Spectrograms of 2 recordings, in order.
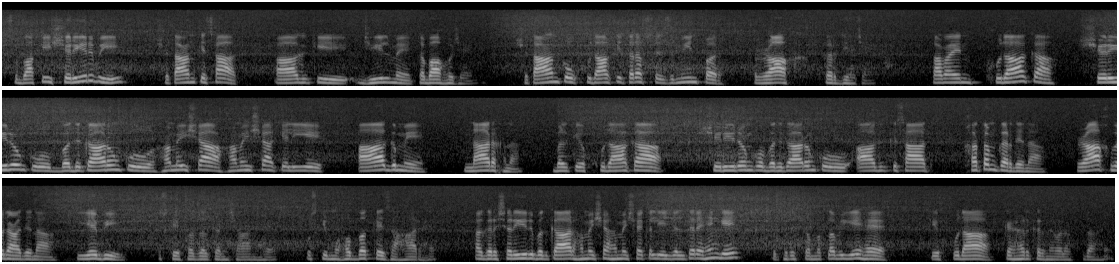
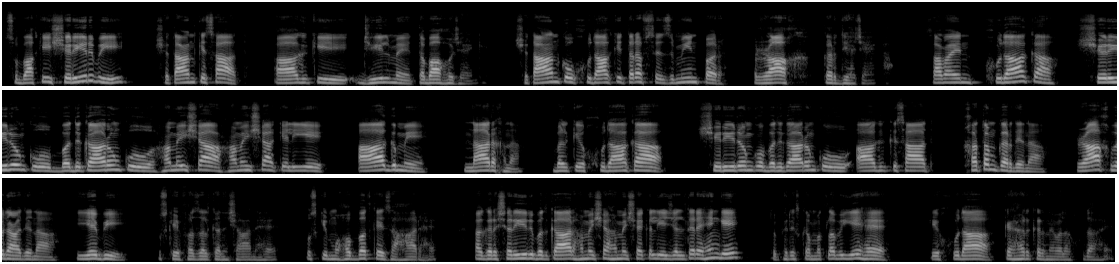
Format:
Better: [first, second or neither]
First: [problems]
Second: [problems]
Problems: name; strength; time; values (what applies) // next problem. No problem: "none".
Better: second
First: hiss; loud; throughout; 8 dB below the speech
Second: none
